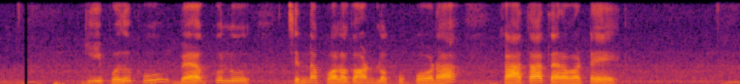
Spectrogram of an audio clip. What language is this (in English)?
Telugu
